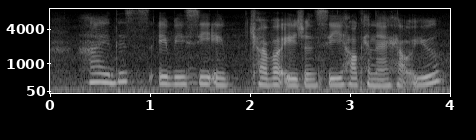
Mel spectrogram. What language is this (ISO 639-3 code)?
eng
